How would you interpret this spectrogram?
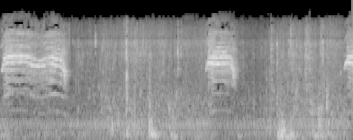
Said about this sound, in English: Catching sea otters isn't necessarily easy, and when you do, they let their feelings be known.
